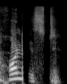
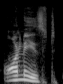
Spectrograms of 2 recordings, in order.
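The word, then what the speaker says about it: honest: হচ্ছে এন কেন হবে কারণ এখানে এইচ এর উচ্চারণ হচ্ছে না কি উচ্চারণ হচ্ছে অনেস্ট আগে কি আসছে অনেস্ট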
